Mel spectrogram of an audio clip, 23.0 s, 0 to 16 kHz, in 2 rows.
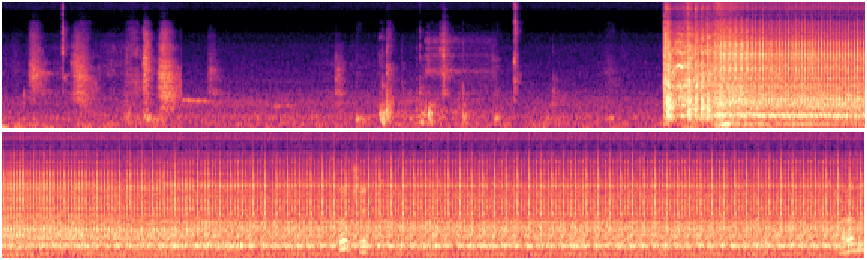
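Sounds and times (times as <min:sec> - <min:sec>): car engine cranking and idling: 0:08.8 - 0:23.0
engine knocking: 0:08.9 - 0:23.0.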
